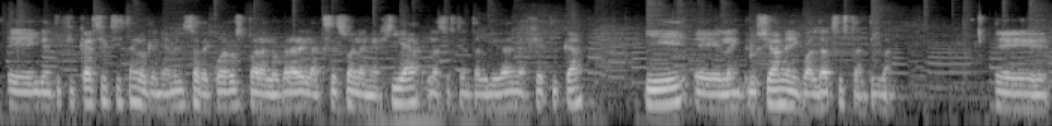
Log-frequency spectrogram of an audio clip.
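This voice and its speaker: A man's voice: mid-range voice, warm tone. A man with a Mexican accent formally introducing a panel as moderator, hesitating often, on dull webinar audio. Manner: formal, hesitant with frequent pauses. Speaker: forum moderator.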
